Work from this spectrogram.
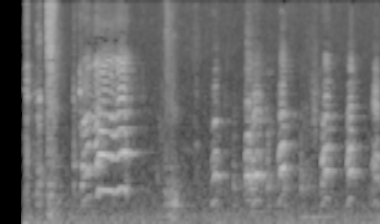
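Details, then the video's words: A goat gives one long, wavering bleat, then a quick run of short, clipped notes that sound oddly like a clucking hen, as if doing a chicken impersonation. "Goat Sounds Like Chicken"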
